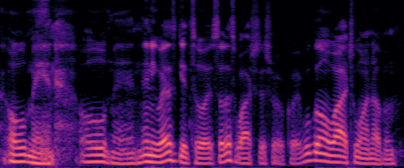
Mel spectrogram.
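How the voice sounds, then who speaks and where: This casual commentary comes from a man in his forties, a reaction streamer who curses freely and thinks out loud while getting a video ready. He speaks at a moderate pace in a lowish, darkish voice with lively intonation. The sound is dry and studio-clean.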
